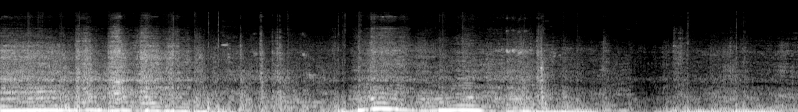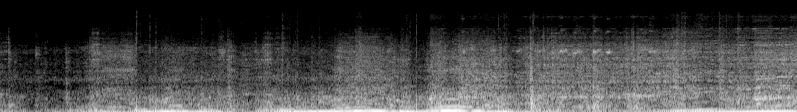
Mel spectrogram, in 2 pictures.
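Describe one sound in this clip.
A four-cylinder rally car engine revs up and down through the gears, heard from inside the cabin.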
